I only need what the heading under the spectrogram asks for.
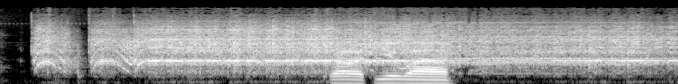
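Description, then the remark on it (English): A blender whirs steadily and loudly from start to finish, a continuous motor whine, while a man talks over it, his voice briefly rising near the middle. “I'm talking over a blender.”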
